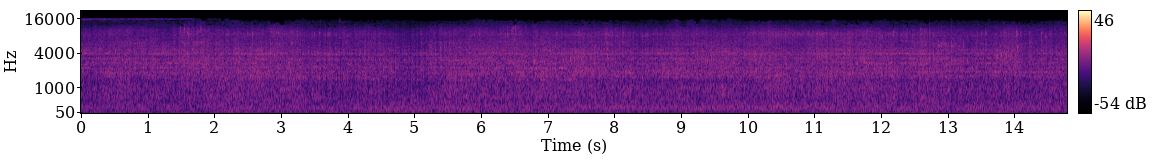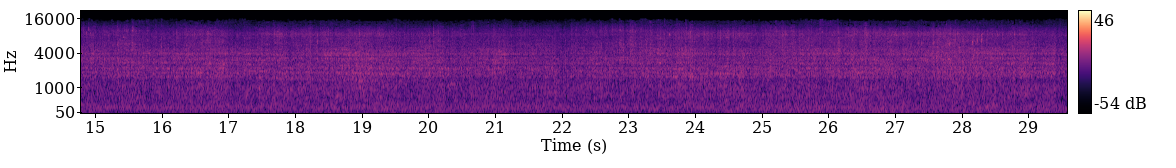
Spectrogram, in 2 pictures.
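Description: Freight train cars rolling steadily past, a continuous rumble of steel wheels on rail.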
